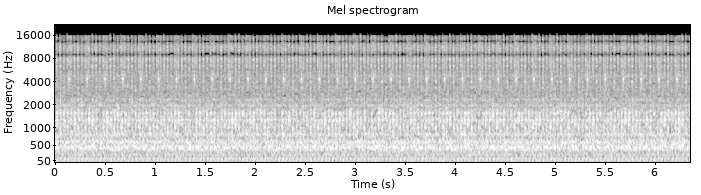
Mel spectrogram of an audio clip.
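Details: 1992 Mercedes-Benz 300D 2.5 turbo diesel idling for several minutes: light, fairly regular cyclic injector ticking, about three per second, fading in and out over the steady diesel idle.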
